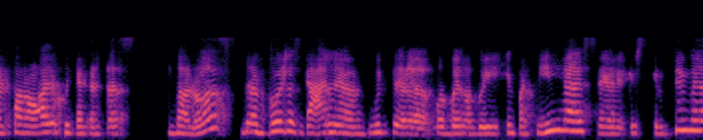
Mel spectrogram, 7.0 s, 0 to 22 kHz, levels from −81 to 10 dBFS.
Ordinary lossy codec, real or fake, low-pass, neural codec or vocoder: MP3, 64 kbps; fake; 7.2 kHz; codec, 16 kHz, 1 kbps, FreqCodec, smaller model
